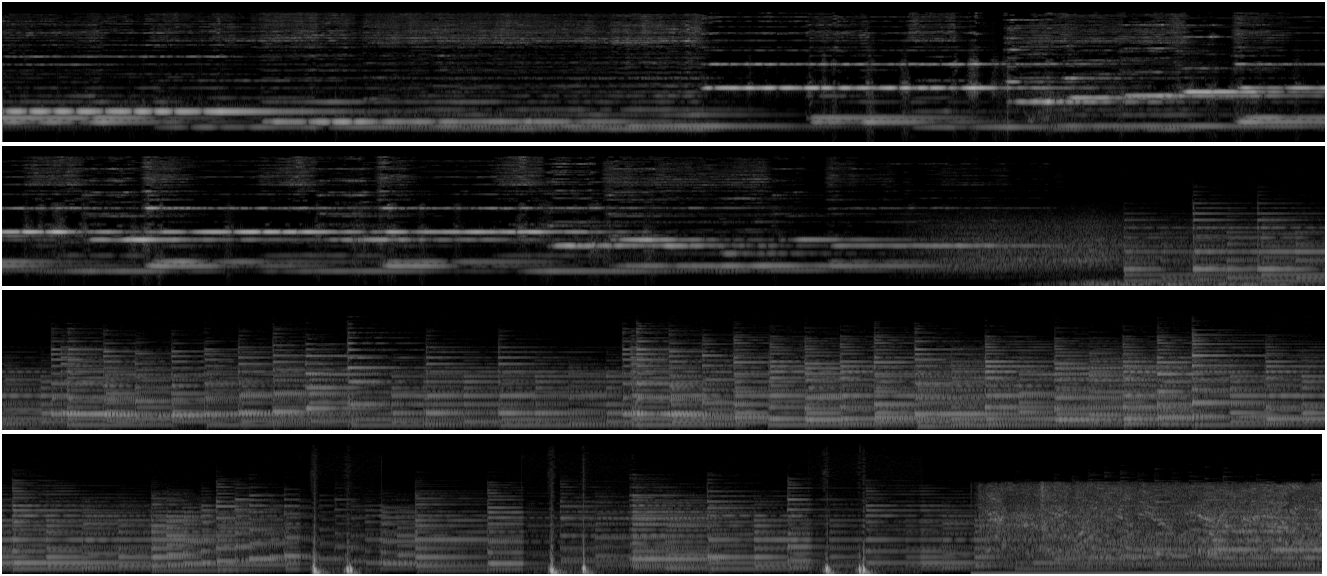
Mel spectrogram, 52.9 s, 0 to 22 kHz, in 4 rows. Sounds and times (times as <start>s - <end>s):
Music: 0.0s - 52.8s.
